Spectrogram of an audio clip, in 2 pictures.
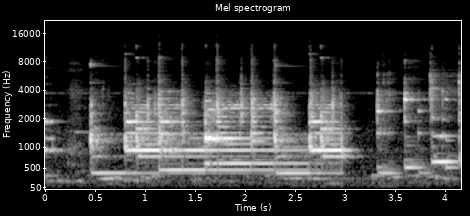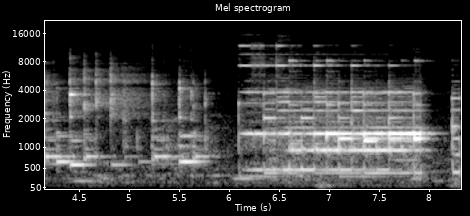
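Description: An Oppo A53s phone speaker playing its built-in ringtone previews one after another: three short melodic tunes, each cut off abruptly when the next ringtone in the list is tapped.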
